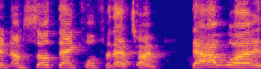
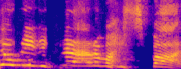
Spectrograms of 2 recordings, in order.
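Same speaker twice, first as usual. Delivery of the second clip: put-on screaming, much higher pitch; 9 semitones higher than usual. Retelling confronting a man in their spot, retelling a yell. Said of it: "I'm screaming at him".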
